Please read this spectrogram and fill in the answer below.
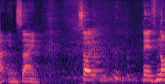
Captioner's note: audience laughs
